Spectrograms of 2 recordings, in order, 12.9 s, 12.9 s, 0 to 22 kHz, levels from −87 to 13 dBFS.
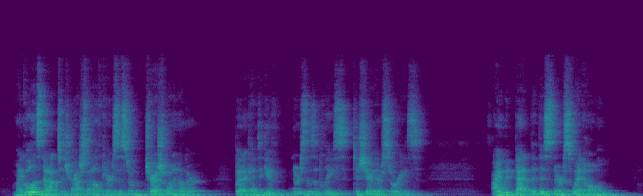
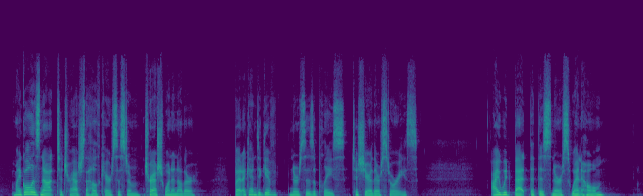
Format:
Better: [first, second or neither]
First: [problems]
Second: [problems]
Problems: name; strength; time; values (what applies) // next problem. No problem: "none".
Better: second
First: off-mic speech; far // room echo; noticeable; dies away in 0.7 s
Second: none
